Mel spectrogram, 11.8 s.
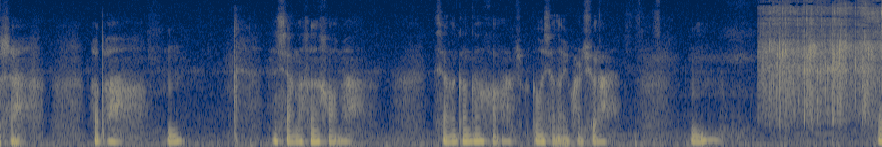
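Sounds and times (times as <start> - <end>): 
speech: 1.2 - 2.5, 3.6 - 4.9, 5.8 - 8.3, 9.2 - 9.6
applause: 10.1 - 11.7.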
